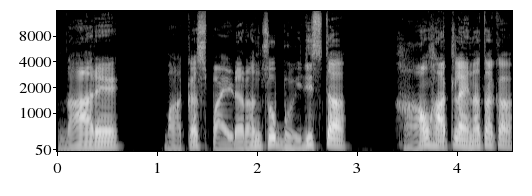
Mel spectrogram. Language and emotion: Goan Konkani, fearful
